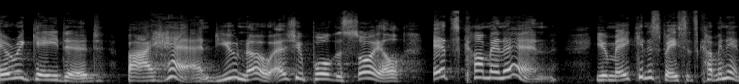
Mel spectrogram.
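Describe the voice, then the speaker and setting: A woman with a South African accent speaks in an animated tone at a fairly slow pace, her fairly high pitch making very wide swings. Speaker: minister. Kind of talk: sermon.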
